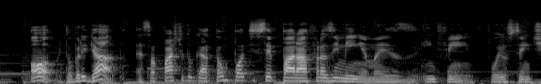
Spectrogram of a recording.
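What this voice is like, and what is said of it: Usual voice. Nothing is said of it.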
